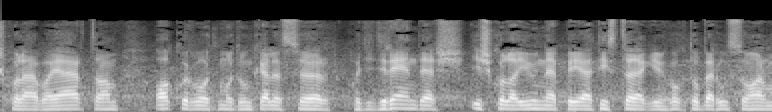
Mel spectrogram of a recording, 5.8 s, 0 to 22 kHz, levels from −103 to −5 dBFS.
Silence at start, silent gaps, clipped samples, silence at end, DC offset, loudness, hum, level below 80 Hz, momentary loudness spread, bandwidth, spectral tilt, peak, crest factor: 0 s; none; under 0.1%; 0 s; 0.2%; -16 LUFS; none; -52 dBFS; 5 LU; 11 kHz; -5.5 dB/octave; 0 dBFS; 16 dB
